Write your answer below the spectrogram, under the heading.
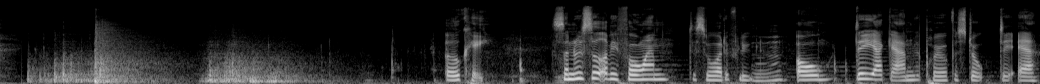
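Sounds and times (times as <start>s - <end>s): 
chair being dragged across floor: 1.8s - 3.8s
speech: 4.4s - 10.3s.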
